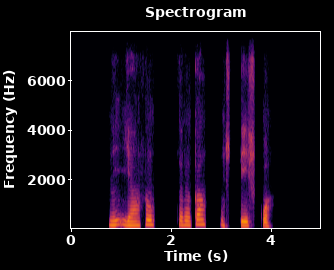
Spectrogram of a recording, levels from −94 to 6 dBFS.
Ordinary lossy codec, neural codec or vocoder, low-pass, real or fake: Opus, 16 kbps; none; 7.2 kHz; real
